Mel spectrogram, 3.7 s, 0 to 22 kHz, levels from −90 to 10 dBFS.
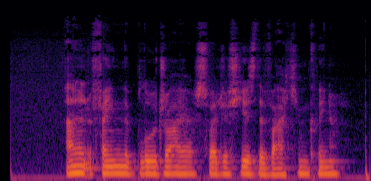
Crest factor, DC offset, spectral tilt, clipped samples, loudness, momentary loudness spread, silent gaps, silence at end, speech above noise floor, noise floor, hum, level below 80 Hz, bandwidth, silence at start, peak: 18 dB; under 0.1%; -6.5 dB/octave; under 0.1%; -30 LUFS; 6 LU; none; 0 s; 24 dB; -53 dBFS; none; -52 dBFS; 14 kHz; 0.15 s; -12 dBFS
